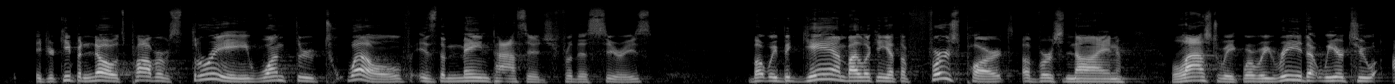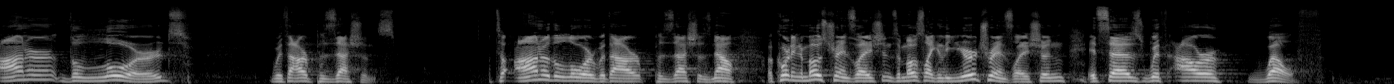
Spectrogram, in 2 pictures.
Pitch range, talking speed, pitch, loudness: 140-175 Hz, 140 wpm, 155 Hz, -24 LUFS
